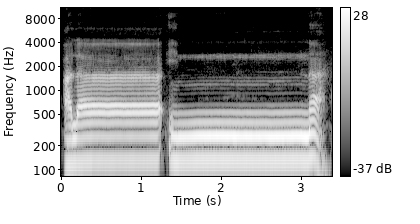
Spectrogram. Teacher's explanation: نون پر تشدید ہونے کی وجہ سے نون کا غنہ کو جو ہم ادا کریں گے ناک کے بانسے سے ادا کریں گے۔ الا ان 1 سیکنڈ ناک کے بانسے میں آواز کو گھمائیں گے، اس طرح سے پھر ادائیگی درست ہوگی۔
